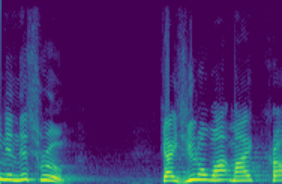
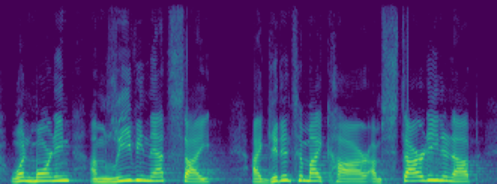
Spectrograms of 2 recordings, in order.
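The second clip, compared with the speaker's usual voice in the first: normal talking voice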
